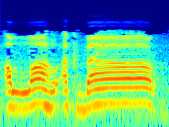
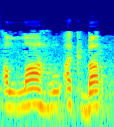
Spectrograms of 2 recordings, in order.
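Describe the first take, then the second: First: The vowel after the b is drawn out long. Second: The vowel after the b is short. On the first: It turns the word into a plural meaning drums. The speaker calls it wrong. "كما لو مد الباء وأشبع حركتها" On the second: It means God is greatest. The speaker calls it right. "فبدلا من أن يقول"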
